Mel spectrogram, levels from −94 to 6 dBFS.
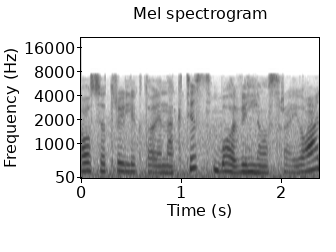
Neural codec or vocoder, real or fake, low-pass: none; real; 7.2 kHz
